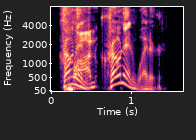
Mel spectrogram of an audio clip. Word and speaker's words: Kronenwetter: Julianne in Cronwetter. Cronenwetter. – That doesn't feel like a place. – Cronenwetter. – Spell that for me. – K-R-O-N-E-N-W-E-T-T-E-R. – It's a village in Wisconsin.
